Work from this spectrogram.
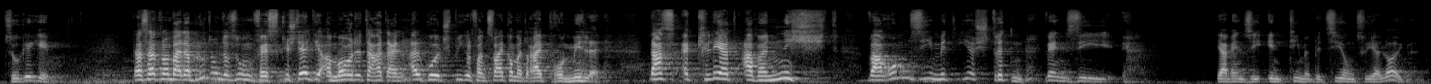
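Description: An actor playing a haughty, sarcastic public prosecutor in a radio crime play, speaking with biting irony and pointed rhetorical pauses. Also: male voice, sits high, lively intonation, a bit bright. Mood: accusing. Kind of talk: German radio crime play acting, courtroom oratory.

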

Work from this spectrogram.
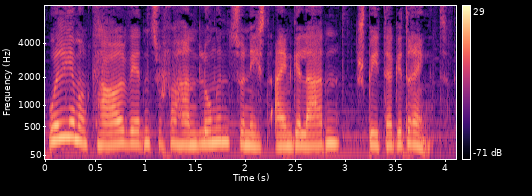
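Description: A woman narrating a history documentary in a clear, composed storytelling manner. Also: mid-range voice, steady tone, a little fast, faint music behind.

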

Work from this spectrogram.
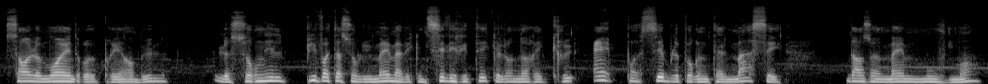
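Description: Slightly husky male audiobook narrator. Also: medium pitch, moderate pace, warm tone. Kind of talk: scripted dramatic narration of a science-fiction adventure.

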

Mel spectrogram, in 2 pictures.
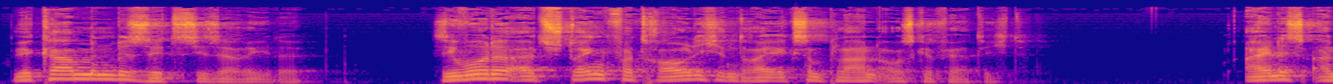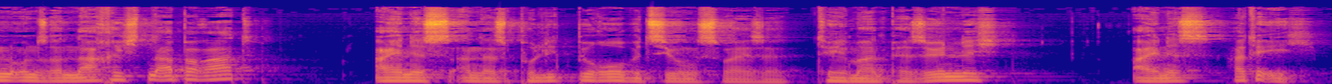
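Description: An actor playing a communist intelligence agent giving matter-of-fact testimony in a radio documentary drama. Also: male voice, medium pitch, lively intonation, moderate pace, a little mellow, close to an everyday voice. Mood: factual, confiding.

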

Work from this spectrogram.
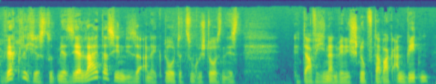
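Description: An officious newspaper clerk in a radio play, with a low voice and very lively intonation. He is wordy, condescending and blandly tactless. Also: fast talker, heavily acted. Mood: falsely sympathetic. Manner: wordy, condescending, smoothly unhelpful. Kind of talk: theatrical German radio drama acting.

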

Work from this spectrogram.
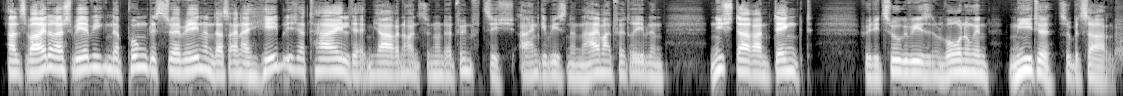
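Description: Dry close-recorded man reading formally, creaky. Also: mid-range voice, brisk, pushed and bright, no echo. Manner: official, matter-of-fact. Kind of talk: formal read-out report.

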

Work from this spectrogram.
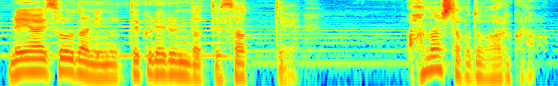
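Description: A man's voice: mid-range voice, quick pace, a little mellow, soft background music, lightly acted. A man voicing a brash teenage boy who talks in a laid-back, slangy way. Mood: easygoing. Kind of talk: anime drama CD acting.

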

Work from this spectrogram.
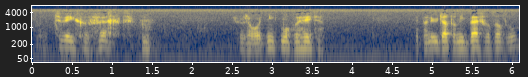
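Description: A man's voice: mid-range voice, steady tone, moderate pace, close to an everyday voice. A man acting in an old radio play as a bitter, defiant young man grieving his friend, with theatrical, emphatic delivery. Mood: controlled, reproachful. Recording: muffled, noisy old radio recording.

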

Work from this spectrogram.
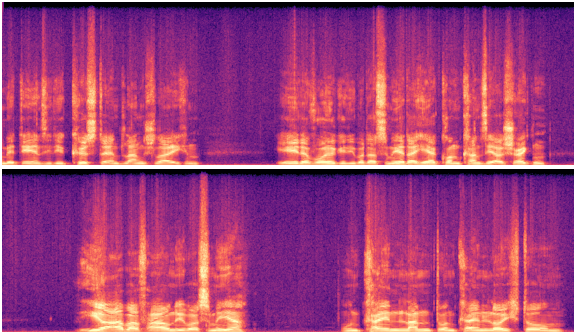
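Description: An actor playing a proud, knowing seafarer in a 1960s German radio play, with a musing storyteller's manner. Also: male voice, fairly high pitch, no echo, close to an everyday voice. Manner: slow, musing, storytelling, with swings from boastful to confiding.

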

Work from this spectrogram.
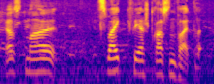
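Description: A man's voice: sits high, slow, a crowd in the background. An actor playing an unsure, smitten middle-aged man, hesitant and brooding, in a radio drama. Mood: hesitant, curious. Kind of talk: modern German radio drama acting.

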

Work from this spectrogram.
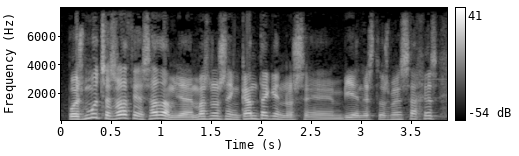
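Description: A man's voice: a little high, lively intonation, a little fast, fairly bright tone. A man co-hosting a casual tech podcast, reading listener mail in a loose, chatty way full of fillers and restarts. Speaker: podcast co-host.

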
